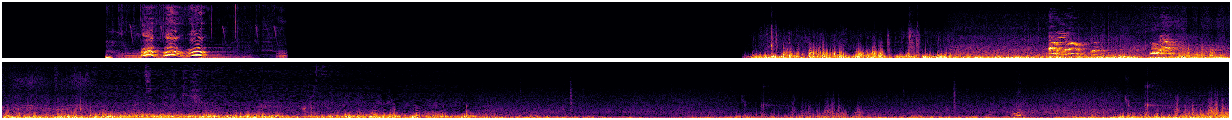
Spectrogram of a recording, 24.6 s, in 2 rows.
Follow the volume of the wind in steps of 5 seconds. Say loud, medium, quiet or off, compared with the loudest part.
off, loud, loud, medium, medium.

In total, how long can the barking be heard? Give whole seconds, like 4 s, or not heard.
4 s.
